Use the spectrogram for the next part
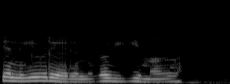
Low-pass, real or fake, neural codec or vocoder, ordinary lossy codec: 3.6 kHz; real; none; none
